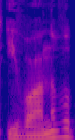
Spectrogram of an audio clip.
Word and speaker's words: Иванова: А по поводу башни Иванова, она, конечно, должна быть Иванова, потому что дворянская фамилия Иванов произносилась с ударением на... Да, второй слог.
